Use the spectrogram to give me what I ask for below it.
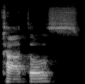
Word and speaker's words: Katos: Yeah, well, actually, it's technically pronounced Katos because I'm Greek, but it's the Americanized version is Katos.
